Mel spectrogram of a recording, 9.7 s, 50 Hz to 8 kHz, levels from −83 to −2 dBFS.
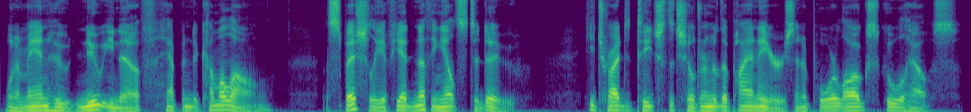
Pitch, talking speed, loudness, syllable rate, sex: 90 Hz, 200 wpm, -19 LUFS, 5.4 syllables/s, male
